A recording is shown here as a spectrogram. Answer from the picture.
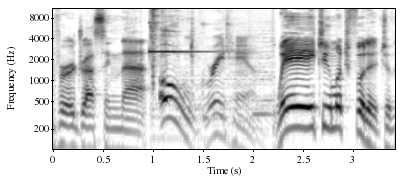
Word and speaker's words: Han: Anything hen? It's Han. But that's okay.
